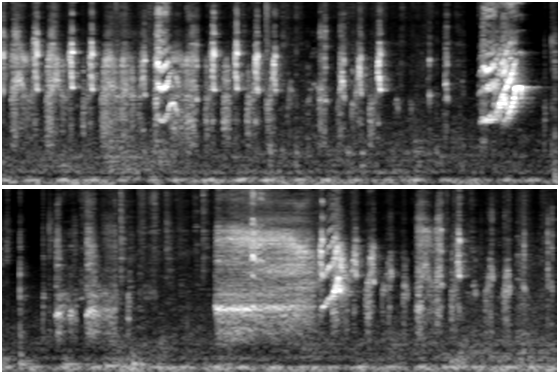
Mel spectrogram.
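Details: Cockatiel chicks begging at feeding time indoors: a rapid run of short, raspy, high chirps in quick bursts, with a few louder rising squeals breaking through the chatter.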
